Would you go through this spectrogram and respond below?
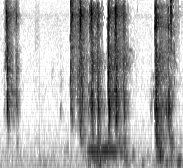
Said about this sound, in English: I can't see where you're typing, but I presume you're creating a new account?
